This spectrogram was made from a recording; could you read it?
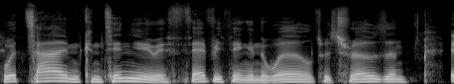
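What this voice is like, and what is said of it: Imitates another person's voice, odd lisp. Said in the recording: “your Brian Cox impression ... It weren't great, was it? ... The lisp is odd.”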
